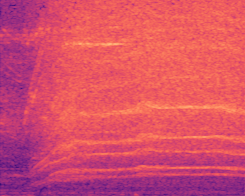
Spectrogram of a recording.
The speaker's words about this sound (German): Sehr cool. Hört man schon? Die Drohne startet.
